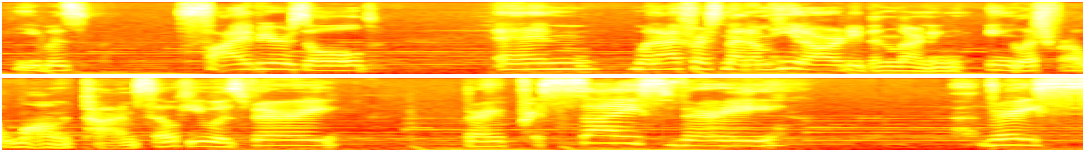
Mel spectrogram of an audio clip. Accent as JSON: {"language": "English", "region": "Midwest", "country": "United States", "tie": "born or raised there", "said": "I was born and raised in the Midwest of the United States. I moved around a lot as a kid. I was homeschooled. And so I like to tell people that I'm a farm girl. I grew up around farms and animals"}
